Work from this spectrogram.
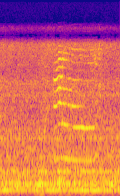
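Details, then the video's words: Pet cat meowing in a dim pantry by the food bowls while waiting to be fed; a single faint, thin meow that falls slightly in pitch, over a steady low hum and background hiss. "Edward says, "Feed me!""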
